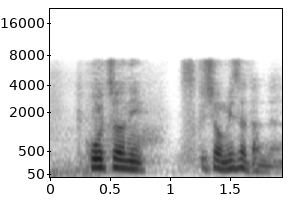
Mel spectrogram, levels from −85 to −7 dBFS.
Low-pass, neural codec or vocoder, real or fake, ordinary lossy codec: 7.2 kHz; codec, 24 kHz, 0.5 kbps, DualCodec; fake; none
